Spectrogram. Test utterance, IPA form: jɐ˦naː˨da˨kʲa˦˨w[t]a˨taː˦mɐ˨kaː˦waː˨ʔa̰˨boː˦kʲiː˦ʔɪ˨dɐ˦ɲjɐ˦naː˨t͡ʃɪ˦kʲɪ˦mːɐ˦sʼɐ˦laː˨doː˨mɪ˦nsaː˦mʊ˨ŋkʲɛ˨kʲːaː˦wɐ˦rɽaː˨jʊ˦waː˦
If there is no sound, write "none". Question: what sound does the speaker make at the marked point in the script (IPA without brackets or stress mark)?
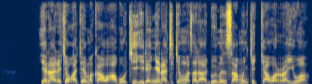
ʔ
